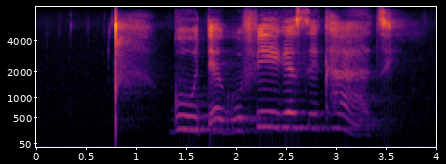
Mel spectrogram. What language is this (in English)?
Swati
